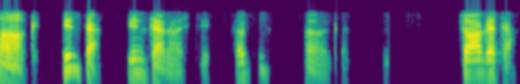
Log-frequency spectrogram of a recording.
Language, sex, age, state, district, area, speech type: Sanskrit, male, 60+, Karnataka, Bangalore Urban, urban, conversation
